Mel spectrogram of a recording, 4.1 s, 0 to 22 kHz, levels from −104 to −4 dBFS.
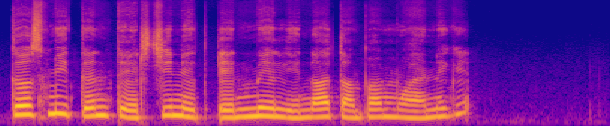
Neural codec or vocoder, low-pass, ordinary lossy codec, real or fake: codec, 44.1 kHz, 7.8 kbps, Pupu-Codec; none; none; fake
